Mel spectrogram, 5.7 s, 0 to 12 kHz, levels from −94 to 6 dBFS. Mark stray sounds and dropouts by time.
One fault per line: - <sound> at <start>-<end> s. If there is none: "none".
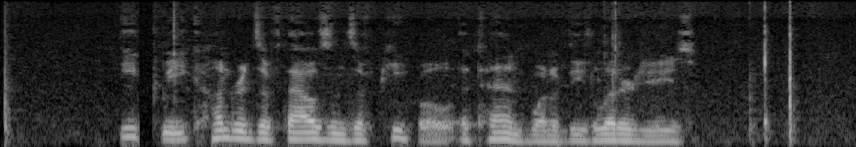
- dropout at 0.9-1.0 s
